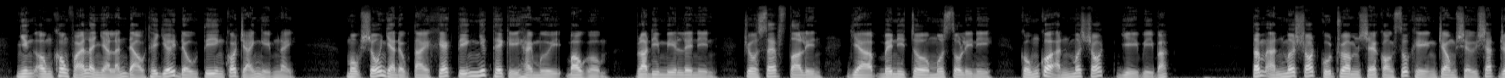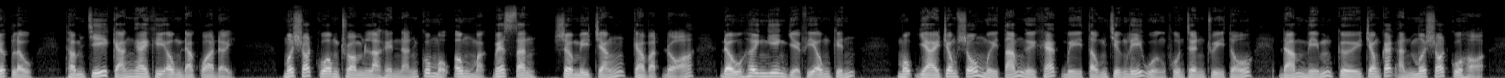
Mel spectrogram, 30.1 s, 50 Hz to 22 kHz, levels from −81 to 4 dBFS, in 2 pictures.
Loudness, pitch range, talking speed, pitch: -21 LUFS, 100-140 Hz, 235 wpm, 120 Hz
